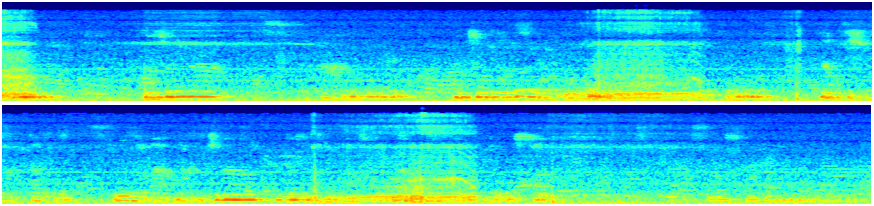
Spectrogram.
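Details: Beagle asleep with head resting on a door threshold, the household's loudest snorer: repeated low, buzzing snores with soft whistling, breath after breath, in a quiet room; dog snoring.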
